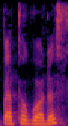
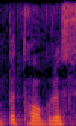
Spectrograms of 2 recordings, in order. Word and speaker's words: पाइथागोरस: theorem लगा सकते हैं पैथ गोरस थ्योरम या पाइथागोरस थ्योरम प्रोनाउंस दोनों वर्ड कर सकते हैं तो बाय पाइथागोरस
